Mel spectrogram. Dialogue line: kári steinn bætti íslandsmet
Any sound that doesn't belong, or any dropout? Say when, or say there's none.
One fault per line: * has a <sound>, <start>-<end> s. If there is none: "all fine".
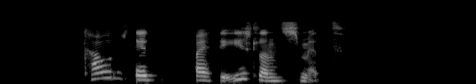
all fine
